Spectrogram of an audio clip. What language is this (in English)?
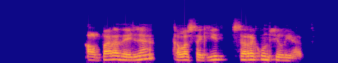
Catalan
